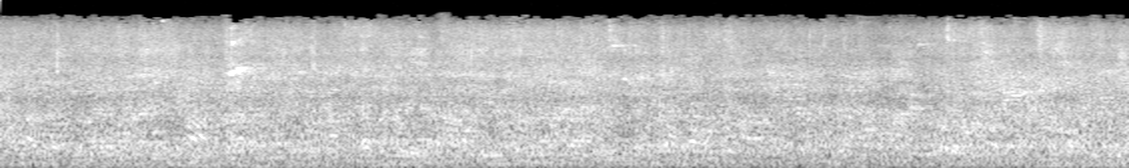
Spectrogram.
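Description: A large crowd cheers and chatters loudly in an echoing hall.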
